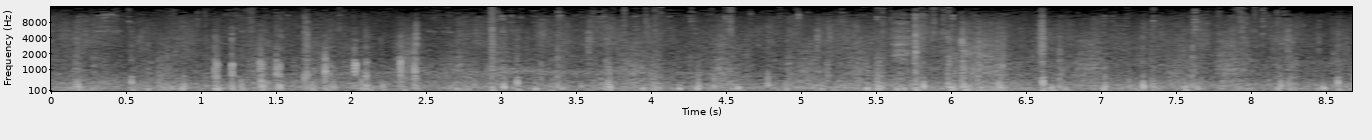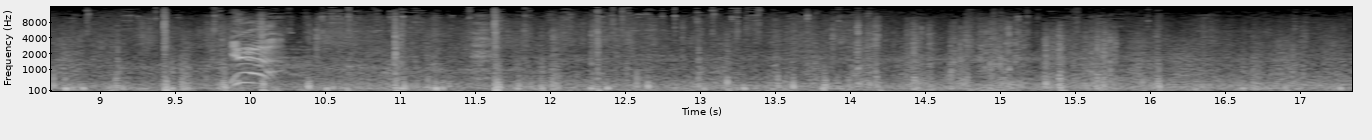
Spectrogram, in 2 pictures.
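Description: A horse gallops, its hooves thudding on grass.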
